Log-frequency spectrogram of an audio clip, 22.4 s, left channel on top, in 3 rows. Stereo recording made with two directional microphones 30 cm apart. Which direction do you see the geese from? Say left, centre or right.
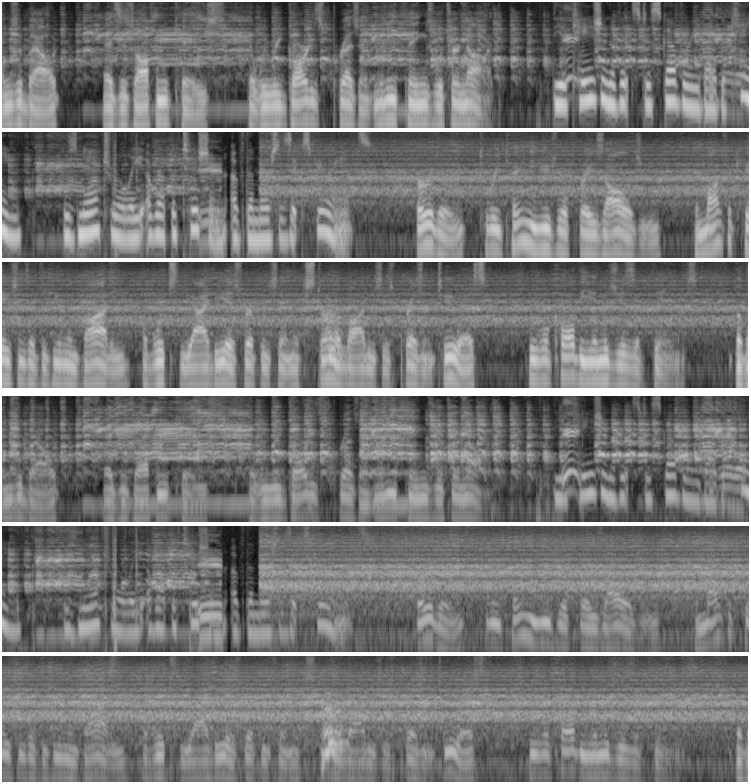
right.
